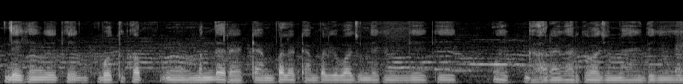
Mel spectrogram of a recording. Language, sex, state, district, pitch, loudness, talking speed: Hindi, male, Madhya Pradesh, Katni, 105 Hz, -26 LUFS, 200 wpm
